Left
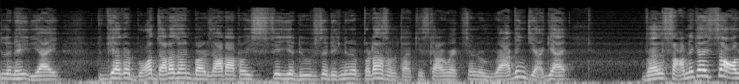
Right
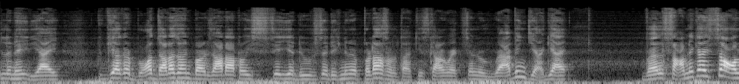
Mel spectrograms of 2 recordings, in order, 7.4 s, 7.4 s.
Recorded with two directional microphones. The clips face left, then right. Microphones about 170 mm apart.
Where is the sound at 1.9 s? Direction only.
10° left (ahead or behind).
